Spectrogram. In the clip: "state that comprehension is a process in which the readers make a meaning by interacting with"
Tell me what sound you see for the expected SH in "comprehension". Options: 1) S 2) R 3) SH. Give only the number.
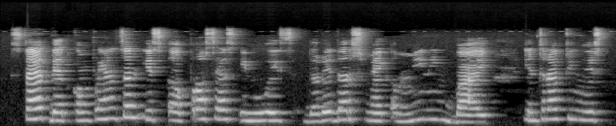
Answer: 1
